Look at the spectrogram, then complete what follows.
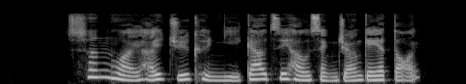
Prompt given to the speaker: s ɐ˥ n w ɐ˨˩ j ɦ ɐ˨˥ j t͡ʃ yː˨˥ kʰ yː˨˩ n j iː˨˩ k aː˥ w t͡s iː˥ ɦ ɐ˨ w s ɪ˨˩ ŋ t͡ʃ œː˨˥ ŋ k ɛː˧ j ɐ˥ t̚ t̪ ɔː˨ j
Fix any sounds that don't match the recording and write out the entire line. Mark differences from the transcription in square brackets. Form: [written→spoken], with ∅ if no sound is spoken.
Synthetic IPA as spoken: s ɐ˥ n w ɐ˨˩ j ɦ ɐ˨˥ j t͡ʃ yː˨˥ kʰ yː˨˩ n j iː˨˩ k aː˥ w t͡s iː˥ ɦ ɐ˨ w s ɪ˨˩ ŋ t͡ʃ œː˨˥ ŋ k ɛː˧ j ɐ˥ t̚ t̪ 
